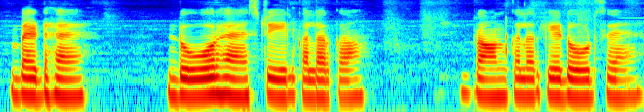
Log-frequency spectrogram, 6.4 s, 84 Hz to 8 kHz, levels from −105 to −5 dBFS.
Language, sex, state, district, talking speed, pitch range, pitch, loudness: Hindi, female, Haryana, Charkhi Dadri, 110 wpm, 160-170 Hz, 165 Hz, -16 LUFS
